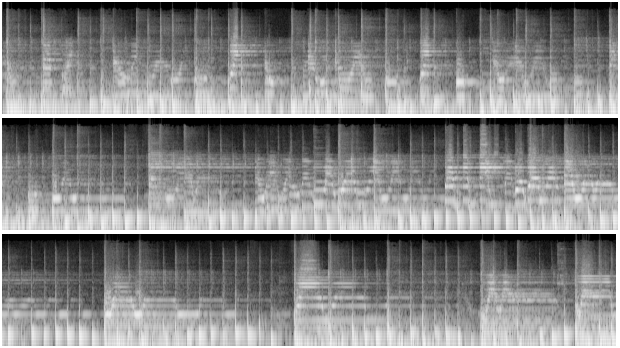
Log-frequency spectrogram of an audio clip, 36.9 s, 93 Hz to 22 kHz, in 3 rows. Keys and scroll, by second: 2.6-4.3 typing, 15.8 d, 21.5 super+d, 26.3 super+d, 36.3 super+z.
